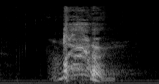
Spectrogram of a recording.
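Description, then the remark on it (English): A single short, throaty cough, a rough burst lasting under half a second and set against a quiet background hum. “Yeah, so this year, I'm going to take a little cough drop here. Sorry about that.”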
